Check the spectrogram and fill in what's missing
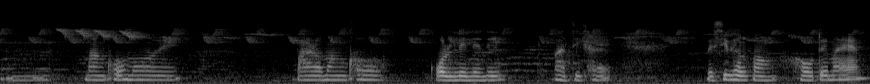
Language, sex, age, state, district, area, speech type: Assamese, female, 30-45, Assam, Sivasagar, urban, spontaneous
